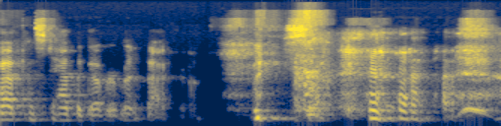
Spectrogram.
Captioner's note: laugh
